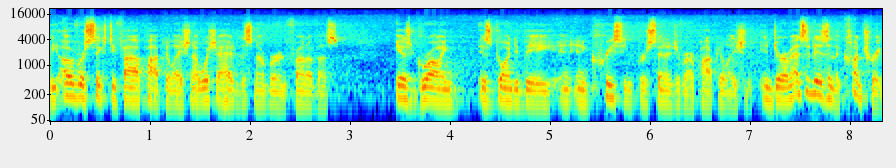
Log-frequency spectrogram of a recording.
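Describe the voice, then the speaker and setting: A man talks very fast at a fairly high pitch with ordinary pitch variation. Noticeable background noise runs underneath. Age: 60s. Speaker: city mayor. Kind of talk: interview conversation.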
